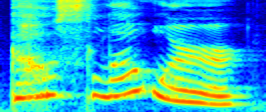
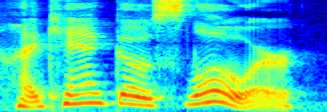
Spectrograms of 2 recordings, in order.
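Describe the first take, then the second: First: High, drawn-out cry of protest. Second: Slightly higher protest, far below her cry; dry Trent. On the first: A narrator's reading. Passenger urging the driver, high cry. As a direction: cry out high, stretching the words. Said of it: "Melissa cried". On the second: Acted. Driver answering his passenger, mild protest. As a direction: answer back without crying out.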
